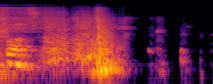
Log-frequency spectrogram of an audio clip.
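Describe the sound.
A freezer compartment door shuts with a few soft, brief clunks just after a stretch of talk, then quiet.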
